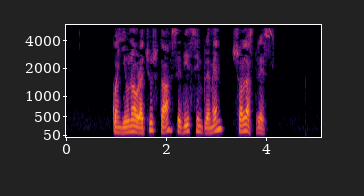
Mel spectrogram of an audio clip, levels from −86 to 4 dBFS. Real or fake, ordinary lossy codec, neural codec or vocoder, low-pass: real; MP3, 32 kbps; none; 5.4 kHz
